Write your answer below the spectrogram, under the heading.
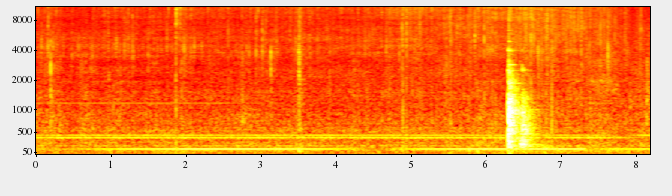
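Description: Lamb knuckles sizzling steadily as they brown in oil in an electric frying pan, with a single sharp knock about six seconds in.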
